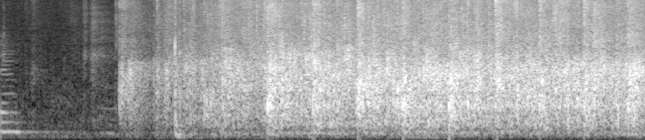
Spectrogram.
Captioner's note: audience applauding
